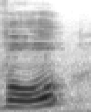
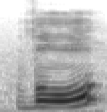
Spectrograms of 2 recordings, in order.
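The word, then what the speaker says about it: वह: By the way, we pronounce it wo, but we write vah for singular and ve for plural.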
